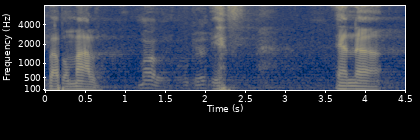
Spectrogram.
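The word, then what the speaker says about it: Baaba Maal: Babalal. Thank you very much. I just want to correct something because to pronounce the name is Baba Mal.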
